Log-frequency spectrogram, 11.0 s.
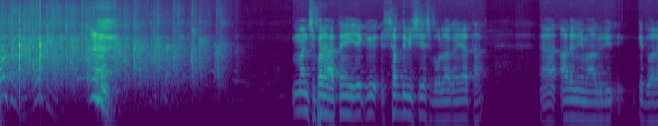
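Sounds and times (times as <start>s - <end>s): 
audience applause: 0.0s - 3.9s
speech: 5.0s - 8.2s, 9.0s - 10.9s.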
